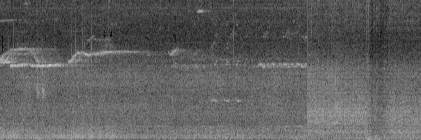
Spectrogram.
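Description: Steady low noise, like distant city traffic, that gives way about six seconds in to the engine and road noise heard inside a moving car.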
